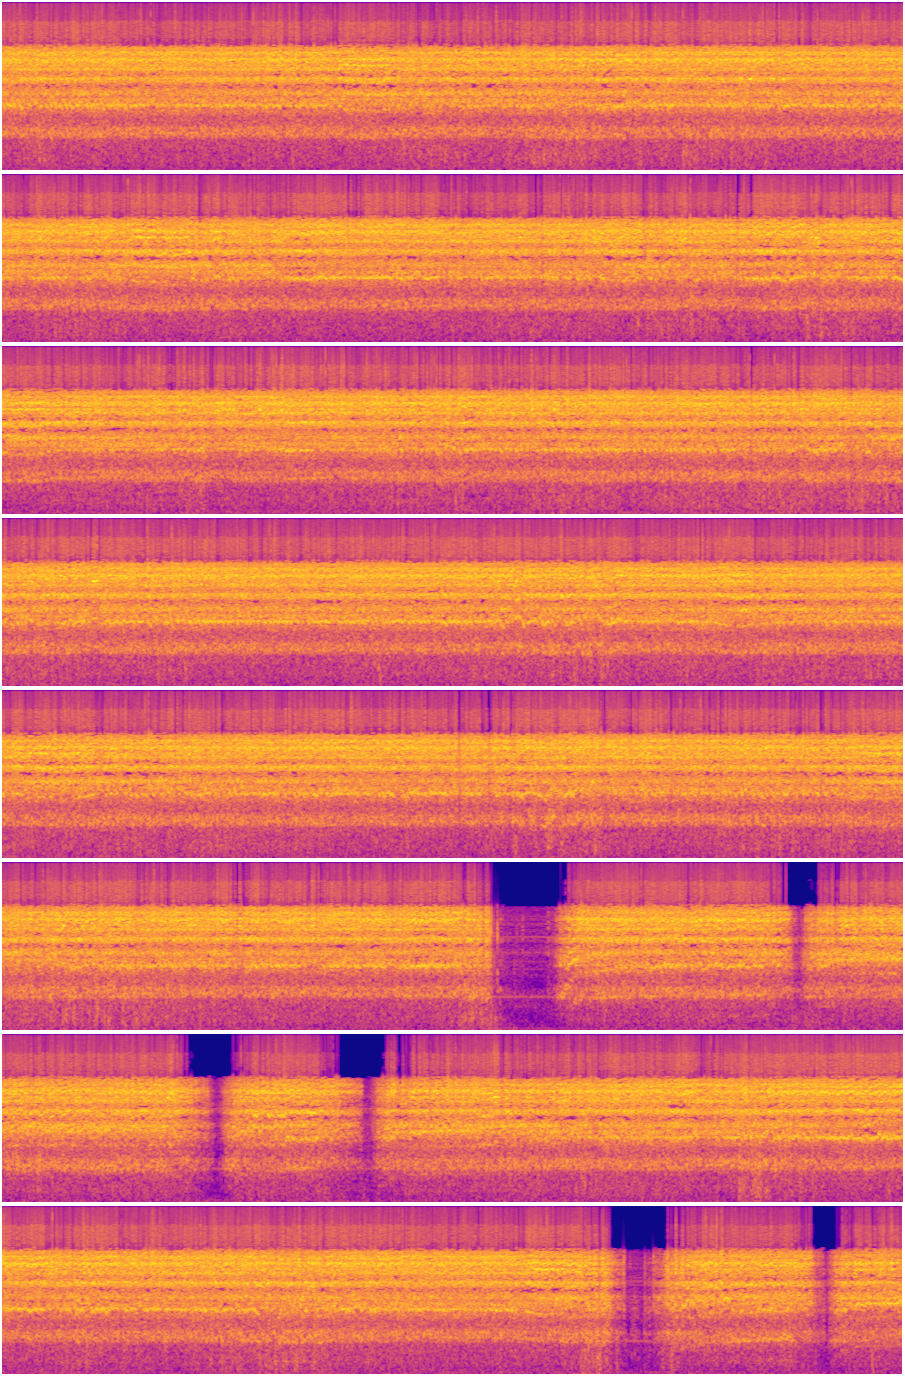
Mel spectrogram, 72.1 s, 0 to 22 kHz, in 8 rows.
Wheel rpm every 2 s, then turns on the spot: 230, 230, 230, 230, 230, 220, 230, 230, 230, 230, 230, 230, 230, 230, 230, 230, 230, 230, 230, 230, 230, 240, 220, 230, 210, 130, 170, 200, 110, 200, 230, 230, 230, 230, 180, 140.
none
